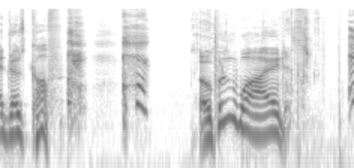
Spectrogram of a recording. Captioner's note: both cough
